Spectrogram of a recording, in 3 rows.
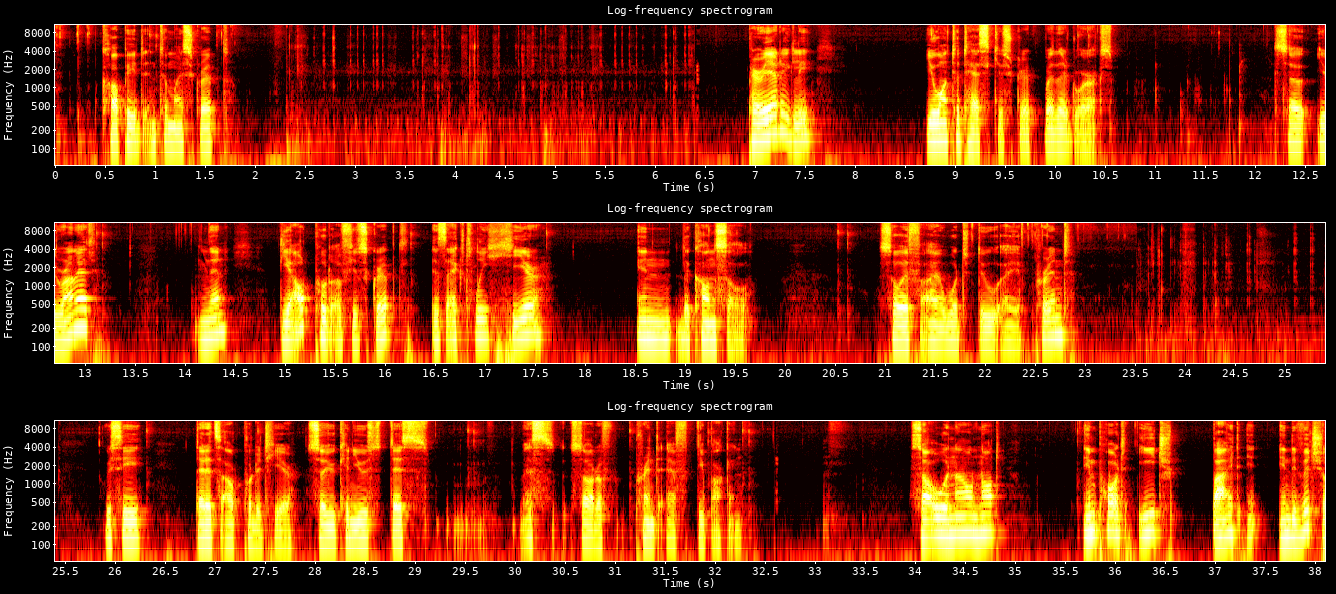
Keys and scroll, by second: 0.3 ctrl+c, 1.8 ctrl+v, 2.4 Return, 3.7 ctrl+c, 3.8 ctrl+v, 3.9-5.3 typing, 4.7 ctrl+c, 4.9 ctrl+v, 5.0 Left, 5.1 Home, 5.3 End, 5.3 Return, 22.0-24.4 typing.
